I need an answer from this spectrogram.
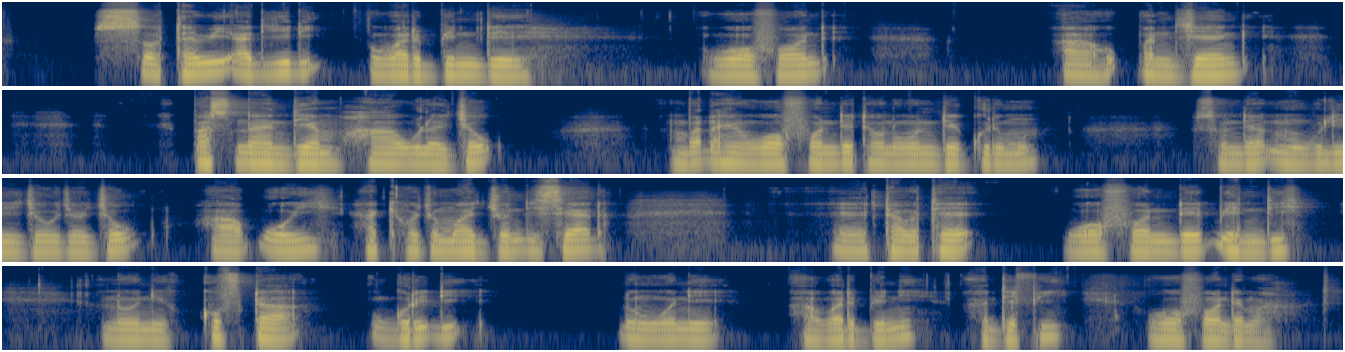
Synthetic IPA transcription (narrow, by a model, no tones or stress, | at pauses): sɔtawiʔaɗjiɗi | waɾbindɛ | wɔfɔndɛ | ahuɓːand͡ʒɛŋɡɛ | pasnandijamhawulad͡ʒaw | mbaɗahɛnwɔfɔndɛtɛɔnwɔndɛɡuɾimun | sɔndijamɗumwulid͡ʒawd͡ʒɔd͡ʒawhaɓojihakːi̥hɔd͡ʒɔmad͡ʒonɗisɛːɗa | ɛtawtɛ | wɔfɔndɛɓendi | nɔwonikufta | ɡuɾiɗi | ɗumwoni | awaɾbiniadefiwɔfɔndɛma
